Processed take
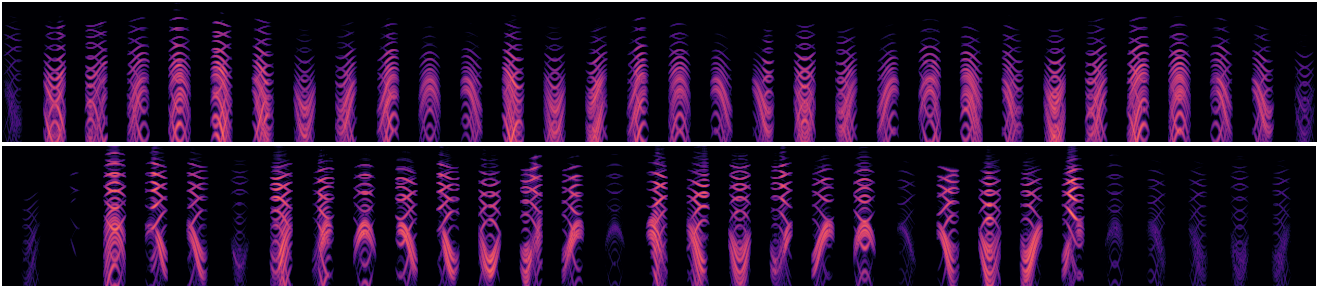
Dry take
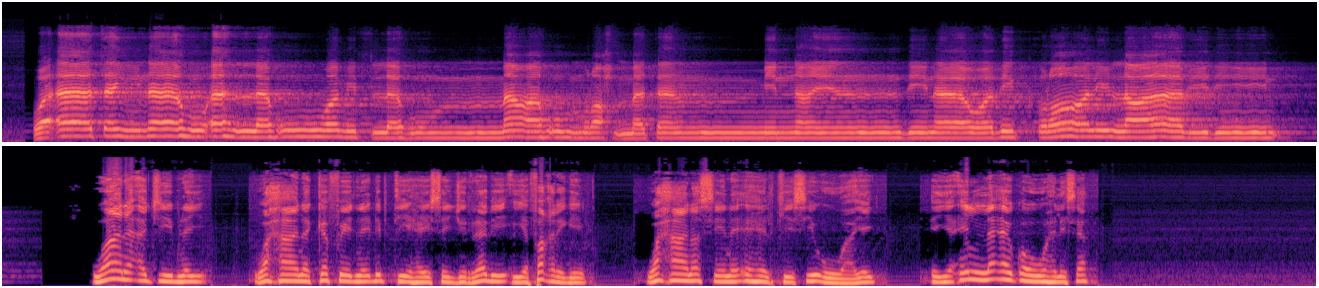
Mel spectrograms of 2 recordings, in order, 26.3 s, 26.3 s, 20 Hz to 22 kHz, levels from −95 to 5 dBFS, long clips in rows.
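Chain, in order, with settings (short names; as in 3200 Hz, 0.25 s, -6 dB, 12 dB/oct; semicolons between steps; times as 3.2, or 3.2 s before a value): frequency quantiser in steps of 6 st; grains 0.235 s, grains 2.4/s, spray 21 ms, pitch spread up and down by 3 st; ring modulator with a swept carrier 1300 Hz, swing 55%, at 2.8 Hz; gain -8.5 dB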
